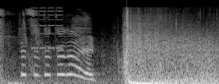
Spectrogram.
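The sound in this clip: Explosion of a magnetic mine as a sound effect in a cyberpunk tabletop role-playing game: a voice with a falling pitch gives way to one deep, loud boom that rolls into sustained, rumbling noise.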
